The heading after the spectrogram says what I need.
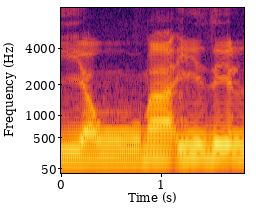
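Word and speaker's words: يَوْمَئِذٍ: Ingat-ingat saja dengan dzal ya. Huruf zal berbeda dengan huruf zai. Za zi zu dengan za zizu berbeda.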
